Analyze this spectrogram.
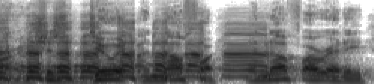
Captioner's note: laughs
